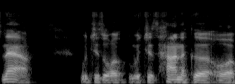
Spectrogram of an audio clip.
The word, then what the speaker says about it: Hanukkah: be discussing just now which is which is Hanukah or pronounced as kanuka kanuka in um Hebrew which means dedication so these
